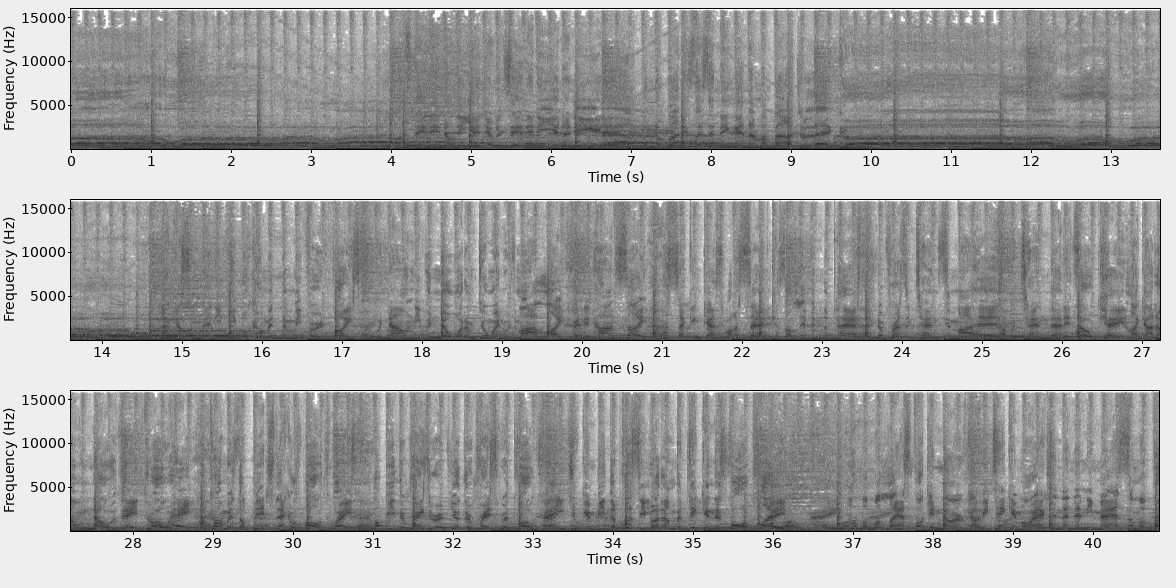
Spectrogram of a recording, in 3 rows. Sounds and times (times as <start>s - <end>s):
Music: 0.0s - 40.8s.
